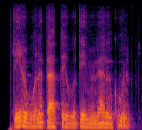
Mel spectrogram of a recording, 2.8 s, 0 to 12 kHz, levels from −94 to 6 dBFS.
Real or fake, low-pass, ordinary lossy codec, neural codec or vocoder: fake; 10.8 kHz; none; codec, 24 kHz, 0.9 kbps, WavTokenizer, medium music audio release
